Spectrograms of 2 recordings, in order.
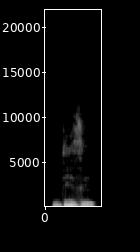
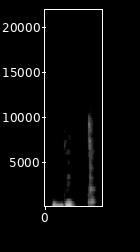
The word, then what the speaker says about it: dites: Be careful here. Not disait, but dites.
